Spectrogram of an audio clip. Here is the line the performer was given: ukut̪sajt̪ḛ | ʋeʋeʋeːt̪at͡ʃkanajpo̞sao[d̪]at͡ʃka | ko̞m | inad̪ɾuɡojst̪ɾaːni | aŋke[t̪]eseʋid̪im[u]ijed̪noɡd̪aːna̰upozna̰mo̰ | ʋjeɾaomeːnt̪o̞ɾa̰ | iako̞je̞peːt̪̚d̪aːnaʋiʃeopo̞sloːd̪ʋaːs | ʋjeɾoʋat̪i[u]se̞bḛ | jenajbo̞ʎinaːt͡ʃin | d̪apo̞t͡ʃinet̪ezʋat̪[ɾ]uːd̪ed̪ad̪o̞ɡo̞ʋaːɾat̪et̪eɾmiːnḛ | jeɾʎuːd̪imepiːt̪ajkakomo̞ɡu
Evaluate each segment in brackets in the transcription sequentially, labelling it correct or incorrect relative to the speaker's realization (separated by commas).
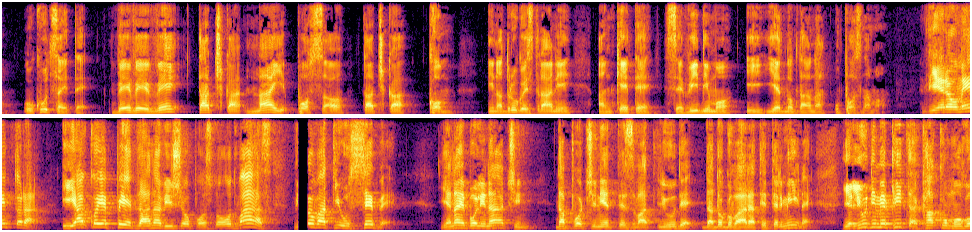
incorrect, correct, incorrect, correct, incorrect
